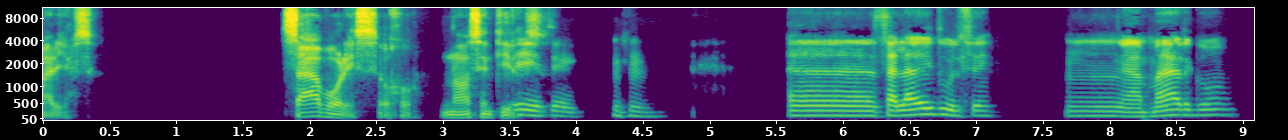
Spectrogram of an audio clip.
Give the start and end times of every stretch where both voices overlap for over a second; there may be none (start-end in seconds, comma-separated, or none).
none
